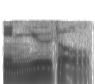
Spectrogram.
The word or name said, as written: inutile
